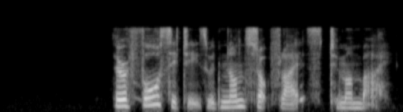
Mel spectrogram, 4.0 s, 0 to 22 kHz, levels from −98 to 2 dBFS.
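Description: Throughout the speech, the upper frequencies sound grainy and breathy, with plainly audible noise standing in for real detail. The cause is likely Bluetooth LC3 compression. Starved of bits, the encoder discards upper bands and refills them with noise. That fits 32 kbps in 7.5 ms frames.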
